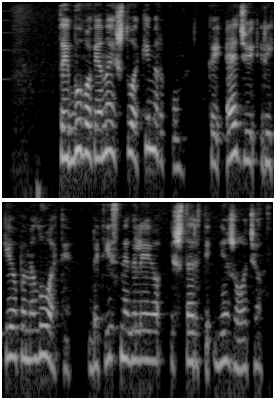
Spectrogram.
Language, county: Lithuanian, Panevėžys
